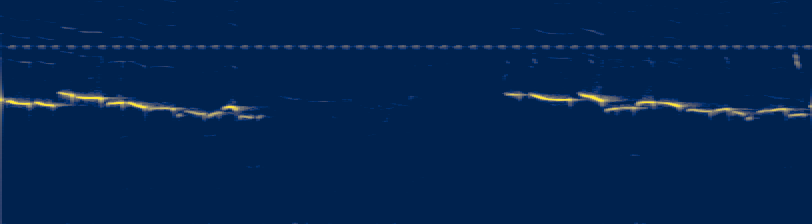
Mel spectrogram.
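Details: Two musical phrases from a forest scrub robin, each a string of high whistles sliding gradually lower over two to three seconds, with a silent gap between them.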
